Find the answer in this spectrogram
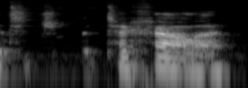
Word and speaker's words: T'Challa: how you say his name yep there's a tacala okay so marvel studios will not recast the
